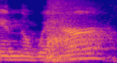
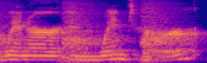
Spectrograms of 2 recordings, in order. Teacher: sometimes we just drop the T all together like in the word winter you can say in the winter um so winter and winter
